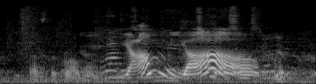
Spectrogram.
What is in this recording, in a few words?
alligator saying yum yum; dream box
